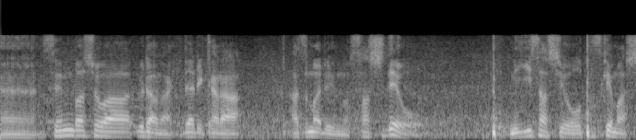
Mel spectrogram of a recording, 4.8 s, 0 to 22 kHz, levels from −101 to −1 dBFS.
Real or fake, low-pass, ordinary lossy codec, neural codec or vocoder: fake; none; none; codec, 16 kHz, 8 kbps, FunCodec, trained on Chinese and English, 25 frames a second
